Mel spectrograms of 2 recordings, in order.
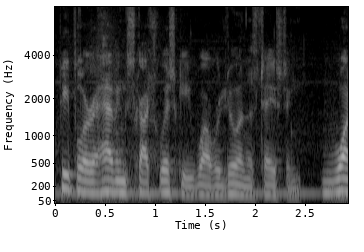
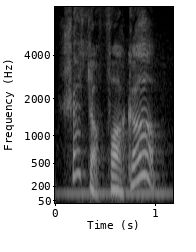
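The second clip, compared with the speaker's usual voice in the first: high, drawn-out astonished reaction; retold stunned response, pitched up; amazed disbelief; 6 semitones higher, 5 dB quieter, slower than usual. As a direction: stretch it out in disbelief. Retelling amazed reaction to first bite.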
